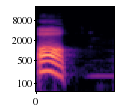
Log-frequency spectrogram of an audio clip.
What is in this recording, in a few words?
"Eok", Korean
